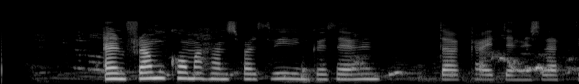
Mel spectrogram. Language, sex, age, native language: Icelandic, female, 12, Icelandic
